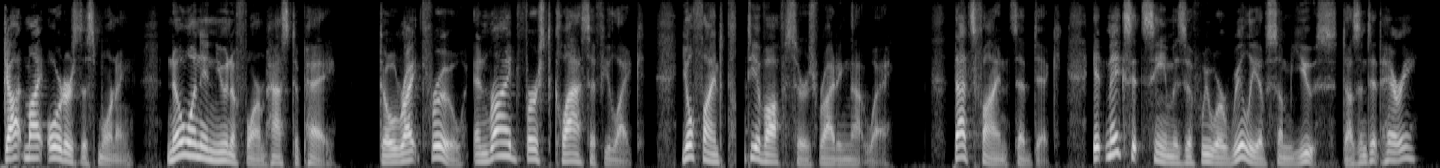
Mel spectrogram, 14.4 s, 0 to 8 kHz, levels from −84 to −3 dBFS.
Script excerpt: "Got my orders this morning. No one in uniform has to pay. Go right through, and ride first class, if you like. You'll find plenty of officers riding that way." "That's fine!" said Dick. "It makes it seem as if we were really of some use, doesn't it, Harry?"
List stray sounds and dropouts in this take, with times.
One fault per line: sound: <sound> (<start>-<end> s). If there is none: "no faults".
sound: dropout (7.4-7.5 s)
